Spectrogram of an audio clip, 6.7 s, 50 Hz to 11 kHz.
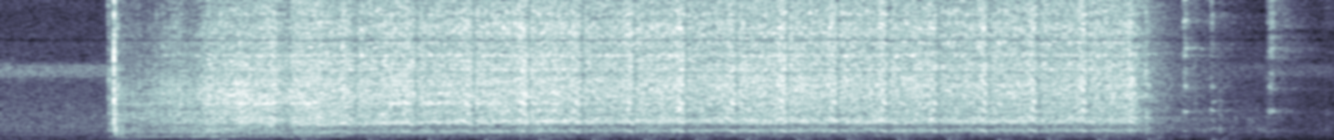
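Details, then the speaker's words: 1971 John Deere 140 H3 after a head gasket replacement, head torqued by feel: the starter spins strongly with about four even compression pulses a second for five seconds; normal cranking, starter and compression good. "sounds good sounds good ready to run so starter is good don't have to worry about that don't have to do anything to the starter good compression so compression is good"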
